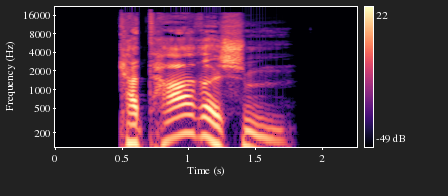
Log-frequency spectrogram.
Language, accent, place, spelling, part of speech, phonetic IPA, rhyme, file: German, Germany, Berlin, katharischem, adjective, [kaˈtaːʁɪʃm̩], -aːʁɪʃm̩, De-katharischem.ogg
- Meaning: strong dative masculine/neuter singular of katharisch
